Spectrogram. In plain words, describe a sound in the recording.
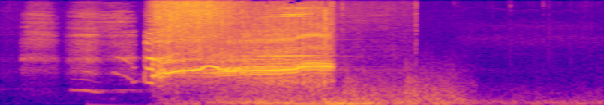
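A young woman screams loudly in anguish.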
